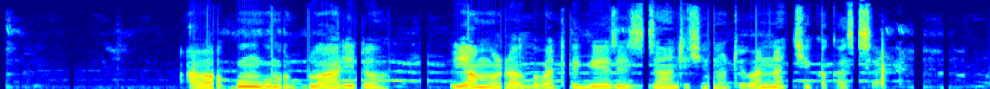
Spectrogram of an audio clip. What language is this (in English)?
Ganda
